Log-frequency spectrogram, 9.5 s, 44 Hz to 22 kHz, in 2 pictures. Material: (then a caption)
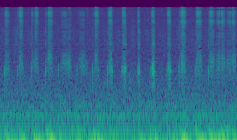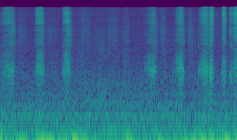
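Paper. A 4B pencil draws line strokes on a white paper sketchbook lying flat, scratching across the page. Quick, bright, papery scrapes come in a steady rhythm over a constant low hum.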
